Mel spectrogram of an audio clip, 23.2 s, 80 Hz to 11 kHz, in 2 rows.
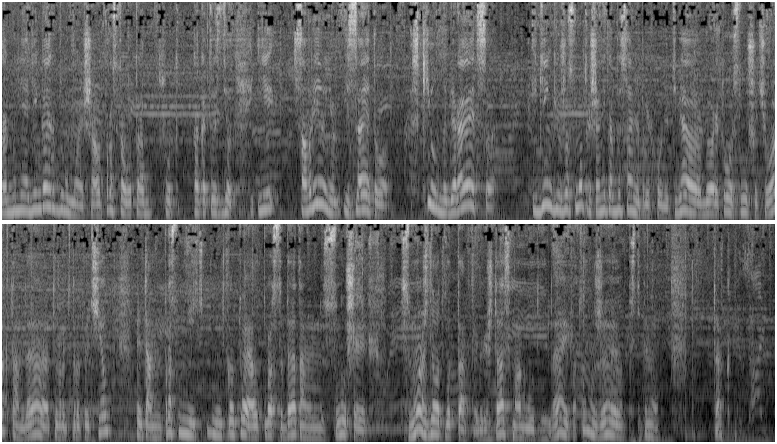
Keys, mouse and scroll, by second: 2.2 shift+s, 3.8-8.8 drag, 11.6-16.6 drag, 18.2-23.2 drag.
